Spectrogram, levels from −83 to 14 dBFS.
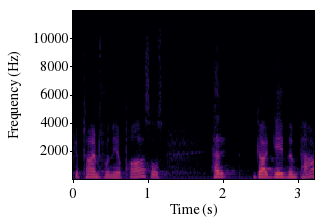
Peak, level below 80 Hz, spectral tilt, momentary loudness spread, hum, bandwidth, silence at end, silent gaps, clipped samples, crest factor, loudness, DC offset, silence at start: -20 dBFS; -76 dBFS; -7 dB/octave; 15 LU; none; 10.5 kHz; 0 s; none; under 0.1%; 20 dB; -40 LUFS; under 0.1%; 0.05 s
